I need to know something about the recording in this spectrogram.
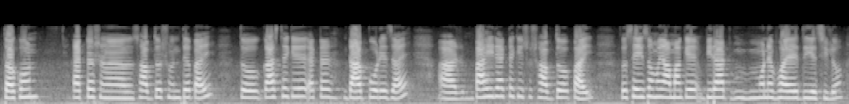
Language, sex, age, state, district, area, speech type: Bengali, female, 18-30, West Bengal, Paschim Medinipur, rural, spontaneous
